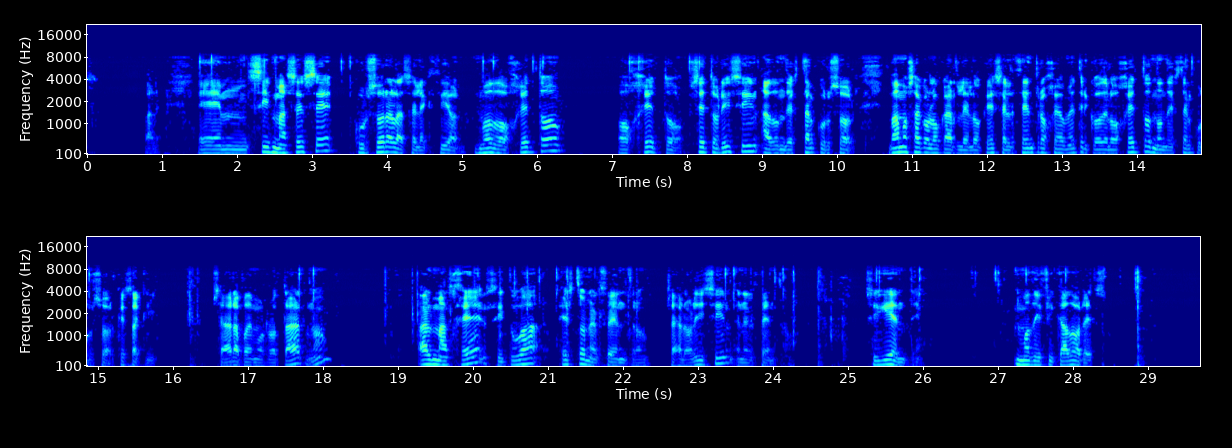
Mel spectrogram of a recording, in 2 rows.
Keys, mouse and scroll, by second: 0.0 n, 2.3 shift+s, 5.3 click, 7.3-14.9 drag, 16.3 r, 19.7 alt+g, 22.1 r, 24.0 middle click, 25.4-25.9 middle drag, 27.4 click.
